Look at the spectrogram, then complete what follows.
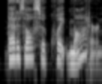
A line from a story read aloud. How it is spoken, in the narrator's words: said the lady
